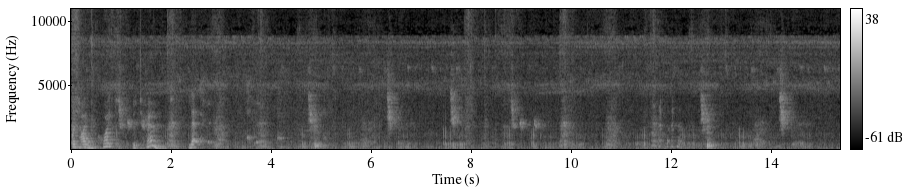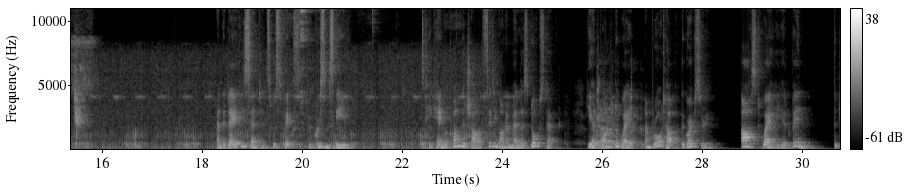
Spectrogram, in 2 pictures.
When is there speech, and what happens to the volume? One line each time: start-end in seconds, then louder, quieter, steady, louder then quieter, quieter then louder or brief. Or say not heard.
0.0-2.5 brief
18.2-20.9 brief
22.4-30.7 steady.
